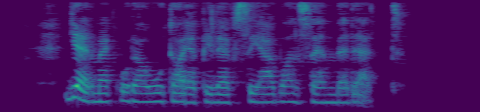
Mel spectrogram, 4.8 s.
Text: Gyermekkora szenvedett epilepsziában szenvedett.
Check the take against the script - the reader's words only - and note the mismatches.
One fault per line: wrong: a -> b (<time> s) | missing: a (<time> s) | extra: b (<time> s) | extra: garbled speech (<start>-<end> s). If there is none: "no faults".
wrong: szenvedett -> óta (1.5 s)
